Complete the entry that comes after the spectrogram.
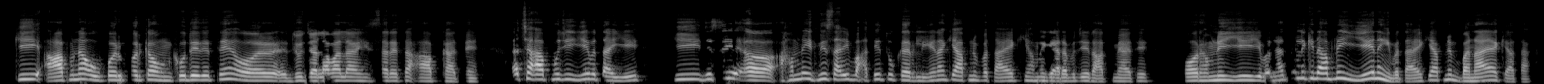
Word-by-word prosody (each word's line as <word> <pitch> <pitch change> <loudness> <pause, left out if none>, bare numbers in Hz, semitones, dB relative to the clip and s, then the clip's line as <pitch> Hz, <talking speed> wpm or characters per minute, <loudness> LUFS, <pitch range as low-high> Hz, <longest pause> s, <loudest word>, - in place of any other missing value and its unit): कि 235 +1 +1 0.2
आप 190 +4 +5
ना 240 +2 +4
ऊपर-ऊपर 205 0 0
का 210 +1 +3
उनको 200 +1 0
दे 205 0 +6
देते 205 +4 0
हैं 255 - +1
और 180 -5 +3
जो 175 +1 -2
जला 170 0 +1
वाला 180 0 +2
हिस्सा 165 0 -6
रहता 170 +2 -3
है, - - -9
आप 155 -1 -3
खाते 150 0 -5
हैं। 145 - -8 0.4
अच्छा 250 +2 +2
आप 230 0 +3
मुझे 240 -1 -2
ये 225 +3 -1
बताइए 190 -5 -1 0.4
कि 235 +1 -2
जैसे 260 +3 -1
अ, 190 -3 +5
हमने 235 +6 0
इतनी 245 +2 -1
सारी 225 -1 0
बातें 235 +1 -5
तो 235 +1 -6
कर 195 -4 0
ली 170 -1 -5
है 185 - -4
ना 210 +1 -1
कि 215 0 -4
आपने 200 0 0
बताया 165 -1 -3
कि 175 +2 -11
हम 175 -1 -5
11 160 -1 0
बजे 160 +2 -4
रात 140 -3 -4
में 150 - -4
आए 150 - -2
थे 160 -1 -8 0.4
और 180 +1 +3
हमने 190 +3 +2
ये-ये 195 -1 +1
बनाया 185 +3 -4
था। 290 +6 -11
लेकिन 280 -1 0
आपने 260 +2 +4
ये 230 +1 +2
नहीं 250 -9 +3
बताया 145 0 -3
कि 200 - -4
आपने 210 +3 -1
बनाया 170 +5 +2
क्या 140 -8 -8
था 125 -1 -14
195 Hz, 240 wpm, -24 LUFS, 170-225 Hz, 0.4 s, दे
